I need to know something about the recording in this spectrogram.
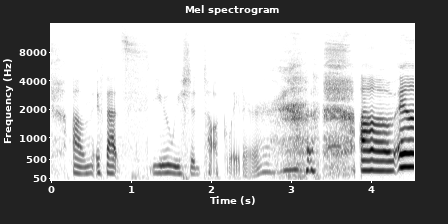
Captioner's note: chuckling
